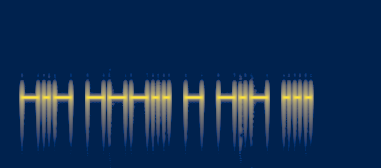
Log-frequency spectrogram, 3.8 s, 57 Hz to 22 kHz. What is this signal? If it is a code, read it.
Morse code, heard as a keyed tone, about 22 wpm, 700 Hz. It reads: K8TKS
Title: USA Call Signs - 5 Characters - 22wpm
